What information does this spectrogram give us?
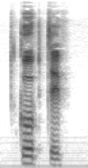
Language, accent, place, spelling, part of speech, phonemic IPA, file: French, France, Lyon, coopter, verb, /kɔ.ɔp.te/, LL-Q150 (fra)-coopter.wav
- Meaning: to coopt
